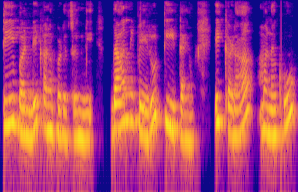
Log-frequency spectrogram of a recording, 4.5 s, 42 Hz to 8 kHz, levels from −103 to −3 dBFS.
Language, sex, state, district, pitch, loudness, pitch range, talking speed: Telugu, female, Telangana, Nalgonda, 225 Hz, -18 LUFS, 195-275 Hz, 135 wpm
